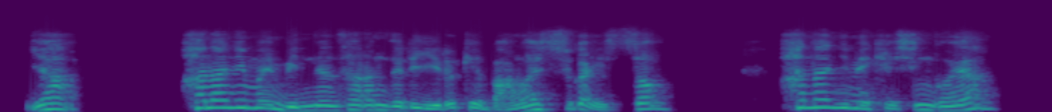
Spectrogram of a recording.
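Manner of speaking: high-pitched, mocking, taunting jeer. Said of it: "막 이렇게 우리를 조롱하고 놀리고".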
